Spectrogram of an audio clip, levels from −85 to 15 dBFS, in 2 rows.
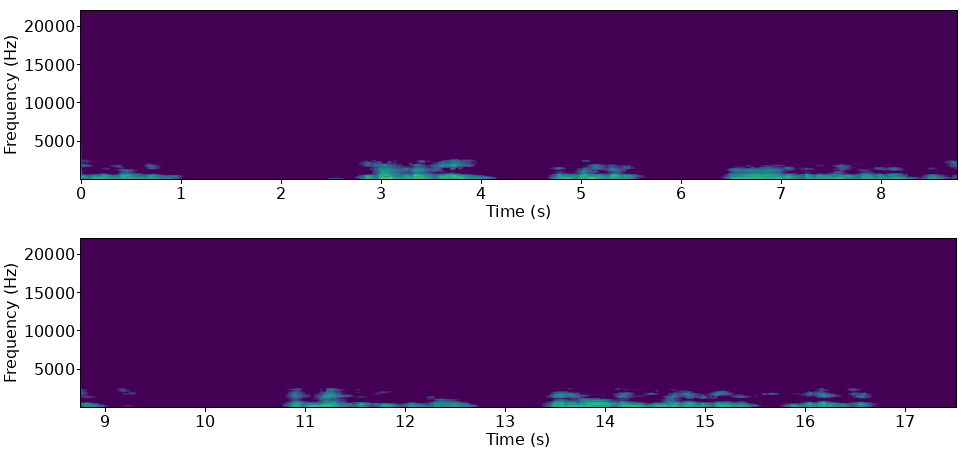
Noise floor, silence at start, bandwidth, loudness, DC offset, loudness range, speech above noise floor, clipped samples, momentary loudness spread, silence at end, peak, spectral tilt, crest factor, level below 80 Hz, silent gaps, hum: under -90 dBFS; 0 s; 2.6 kHz; -26 LUFS; under 0.1%; 8 LU; over 64 dB; under 0.1%; 18 LU; 0.9 s; -6 dBFS; -15 dB/octave; 22 dB; -74 dBFS; 1.05-2.44 s, 4.22-4.63 s, 5.68-6.37 s, 9.34-9.76 s, 9.86-10.75 s, 12.78-13.35 s; none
